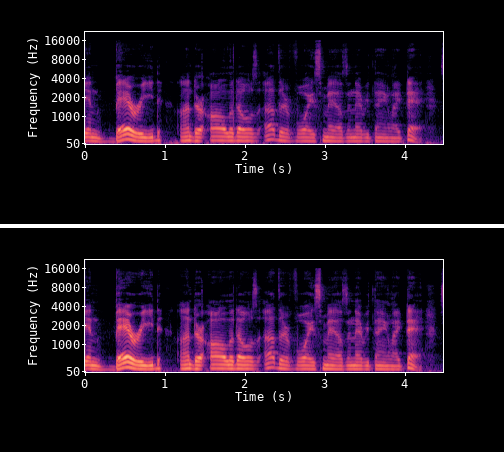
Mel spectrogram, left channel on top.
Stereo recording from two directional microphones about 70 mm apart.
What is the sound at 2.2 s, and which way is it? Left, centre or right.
Speech, centre.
